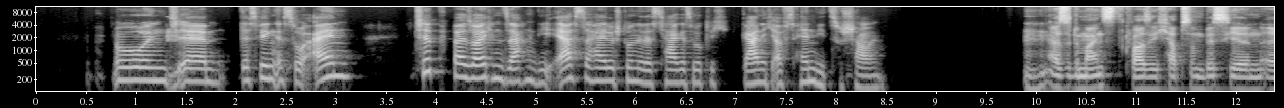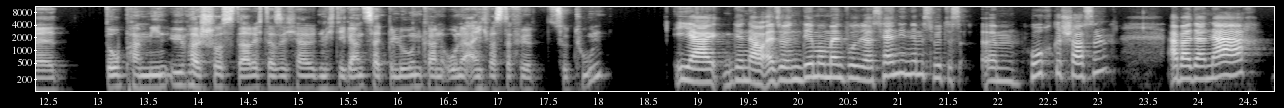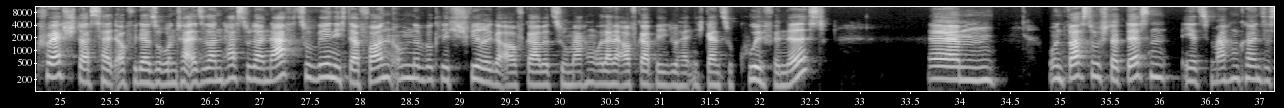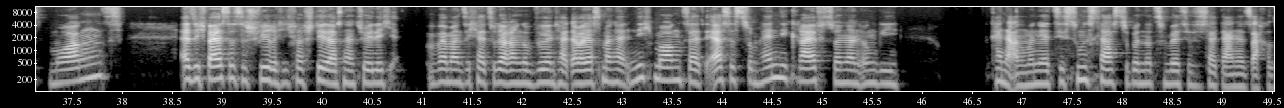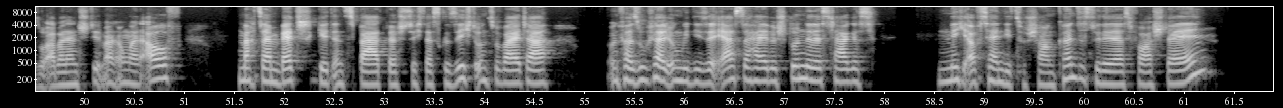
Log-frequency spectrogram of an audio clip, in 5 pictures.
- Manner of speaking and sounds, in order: laughing while speaking: "Dopaminüberschuss"; in English: "Snooze"
- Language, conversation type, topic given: German, advice, Wie raubt dir ständiges Multitasking Produktivität und innere Ruhe?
